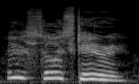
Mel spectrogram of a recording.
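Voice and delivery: words stretched by a yawn. Real, not acted. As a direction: talk mid-yawn. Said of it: "I can't stop yawning".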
